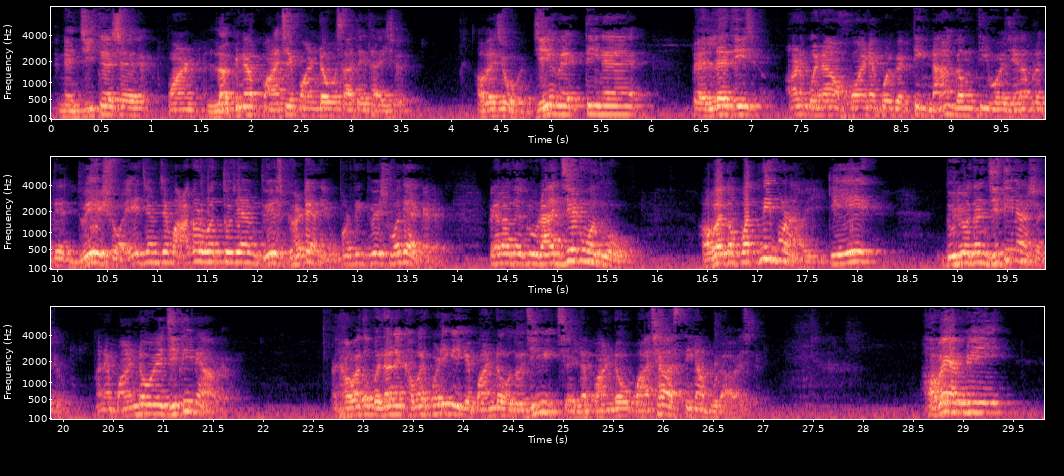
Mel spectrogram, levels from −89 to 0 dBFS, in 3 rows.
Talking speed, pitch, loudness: 160 wpm, 150 Hz, -15 LUFS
